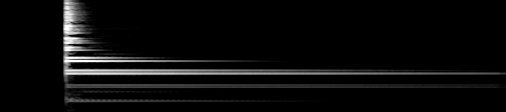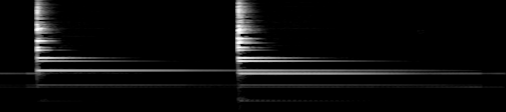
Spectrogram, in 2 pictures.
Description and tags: metal impact, echo
Metal echo sound which i created just by hitting cauldron with metal spoon. Recorded on Blue Yeti.
hit, metal, echo, homemade, impact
